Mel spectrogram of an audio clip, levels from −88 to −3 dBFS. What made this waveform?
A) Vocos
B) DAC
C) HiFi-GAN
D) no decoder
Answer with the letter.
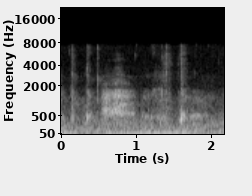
D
